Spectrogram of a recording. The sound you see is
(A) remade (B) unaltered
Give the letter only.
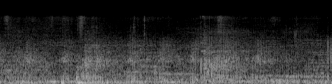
A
